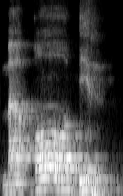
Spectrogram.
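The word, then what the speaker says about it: مقابر: kedua di ayat kedua karena waakaf sukunnya itu harus dibaca tipis karena sebelumnya kasrah jadi maqobir tidak bir tapi bir nah cara membacanya hadirin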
